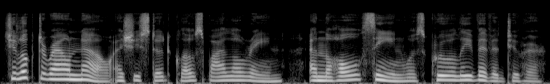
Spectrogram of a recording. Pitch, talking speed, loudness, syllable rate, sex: 185 Hz, 205 wpm, -19 LUFS, 5.3 syllables/s, female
